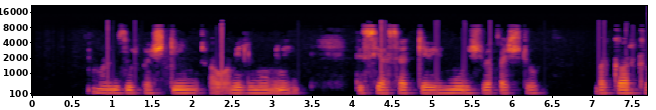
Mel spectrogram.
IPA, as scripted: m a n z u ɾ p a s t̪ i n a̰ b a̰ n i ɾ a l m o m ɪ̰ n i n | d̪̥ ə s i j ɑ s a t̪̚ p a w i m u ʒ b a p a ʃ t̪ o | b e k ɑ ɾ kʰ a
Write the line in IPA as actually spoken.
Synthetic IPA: m a n z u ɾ p a ʃ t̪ i n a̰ w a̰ m i ɾ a l m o m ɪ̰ n i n | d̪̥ ə s i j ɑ s a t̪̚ k a w i m u ʒ b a p a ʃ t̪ o | b a k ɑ ɾ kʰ a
